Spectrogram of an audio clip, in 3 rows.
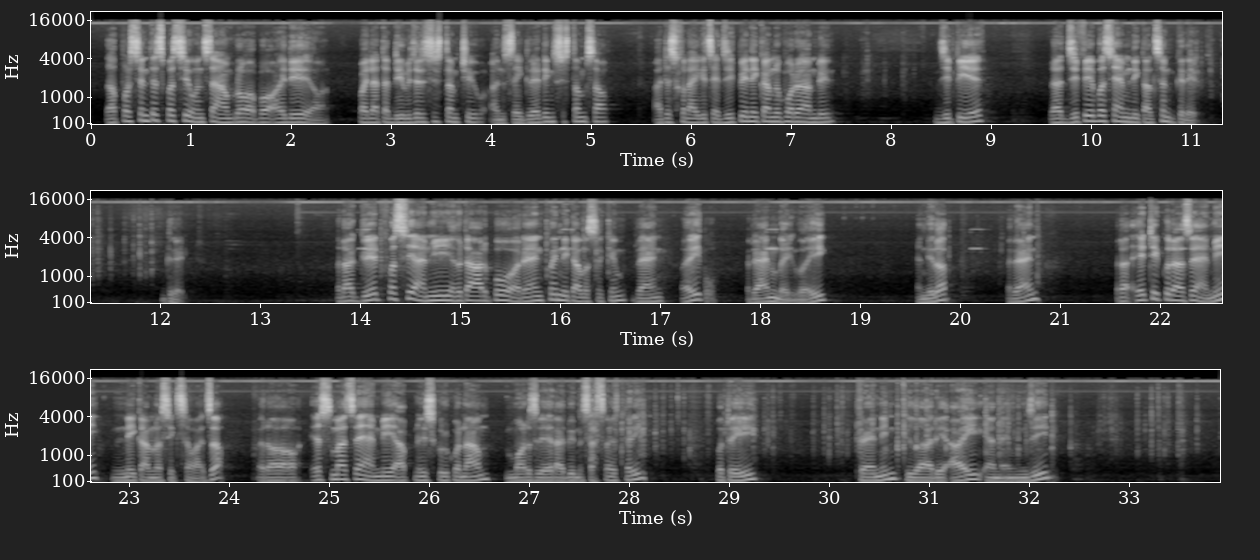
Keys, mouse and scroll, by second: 7.5 shift+super+g, 7.8 a, 8.6 super+Tab, 10.9 super+Tab, 11.1 shift+super+g, 11.3 super+r, 11.4 super+a, 11.6 super+d, 11.7 super+e, 14.5 super+Tab, 15.8 shift+super+r, 16.0 super+a, 16.1 super+n, 16.3 super+g, 16.8 Return, 18.7 super+click, 20.1 super+BackSpace, 20.5 super+Return, 22.7-26.7 super+drag, 27.8 shift+super+k, 28.0 shift+super+o, 28.1 super+t, 28.2 super+a, 28.3 super+h, 28.4 super+i, 28.5 super+space, 28.9 shift+super+t, 29.1 super+r, 29.7 super+a, 29.8 super+i, 30.1 super+g, 30.6 super+BackSpace, 31.5 n, 31.7 super+i, 32.2 super+BackSpace, 33.1 super+g, 33.3 super+space, 33.6 shift+super+e.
